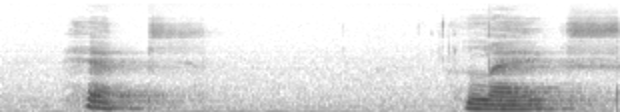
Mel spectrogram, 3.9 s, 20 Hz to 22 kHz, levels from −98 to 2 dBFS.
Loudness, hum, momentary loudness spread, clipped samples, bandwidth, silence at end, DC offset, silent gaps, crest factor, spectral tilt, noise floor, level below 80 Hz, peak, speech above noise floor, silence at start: -36 LUFS; none; 20 LU; under 0.1%; 18.5 kHz; 0 s; under 0.1%; none; 18 dB; -6 dB/octave; -68 dBFS; -70 dBFS; -22 dBFS; 32 dB; 0.45 s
